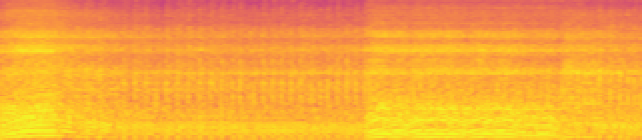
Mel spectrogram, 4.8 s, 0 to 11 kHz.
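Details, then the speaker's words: Cheap two-stroke weedeater number 2 on a new $6 replacement carb, primed about eight times and started, air filter off: uneven buzz with pitch wandering and surging; carb way out of adjustment and running rich, smoking heavily. "And once I get it started, I can adjust the carburetor, because these things are way out of adjustment."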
